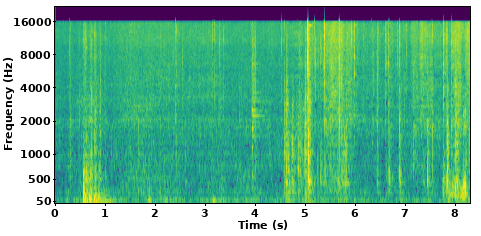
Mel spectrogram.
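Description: Rice sizzling in a steel pan on a portable butane gas stove, over a steady hiss. There is a low thump about half a second in, and a few sharp clicks and knocks about five seconds in.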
